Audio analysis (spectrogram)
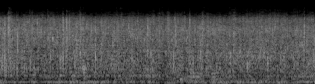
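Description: Cut potato pieces fry in hot oil in a kadai for a prawn chocchori, giving a loud, close, continuous crackling sizzle with no pauses.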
